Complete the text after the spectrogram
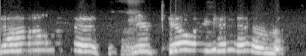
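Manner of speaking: very high, slow, pleading squeal. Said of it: "I said".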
